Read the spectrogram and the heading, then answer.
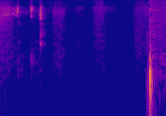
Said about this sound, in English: Are you typing that as a comment into the PR? Yep.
